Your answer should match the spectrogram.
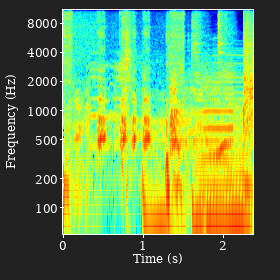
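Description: Small dog barking several short times over background music; the music takes over with sustained notes near the end.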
